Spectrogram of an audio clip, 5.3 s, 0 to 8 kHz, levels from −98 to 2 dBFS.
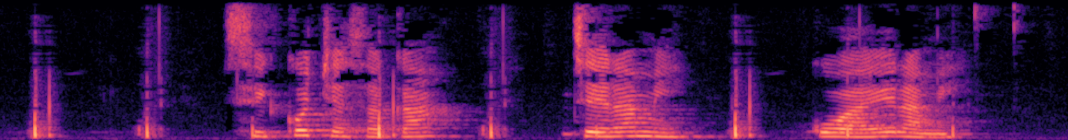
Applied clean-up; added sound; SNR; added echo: none; Walk, footsteps; 6 dB; none.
